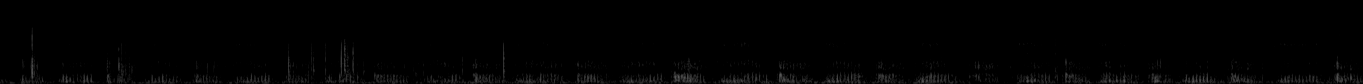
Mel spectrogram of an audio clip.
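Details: Milo, a pet cat, purring loudly next to its owner in bed indoors: a low, rumbling purr pulsing steadily with each breath, unbroken for the whole stretch, with a few faint clicks.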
